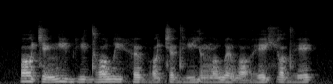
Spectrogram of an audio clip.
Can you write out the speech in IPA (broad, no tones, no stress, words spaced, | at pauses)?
ɔce ŋibʱi dʱɔwi həbʱɔcə dʱijəŋɔ wəwɔ ɦeçɔdʱe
